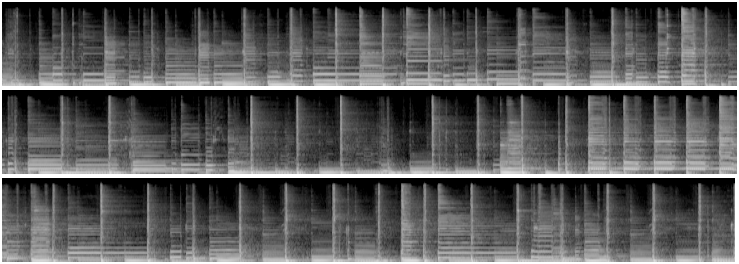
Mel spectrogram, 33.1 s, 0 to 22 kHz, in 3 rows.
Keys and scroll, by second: 8.0 [, 22.8 space, 31.4 space, 32.7 ].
